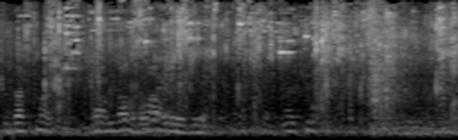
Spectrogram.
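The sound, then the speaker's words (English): Footsteps crunch over shattered glass with scattered sharp clinks and gritty scrapes as Crimea head Sergei Aksionov tours Kerch Polytechnic College after a mass shooting and explosion, while voices murmur steadily underneath the whole time. “Stepping in shattered glass, Crimea head Sergei Aksionov toured Kerch Polytechnic College where the mass shooting and explosion happened.”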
